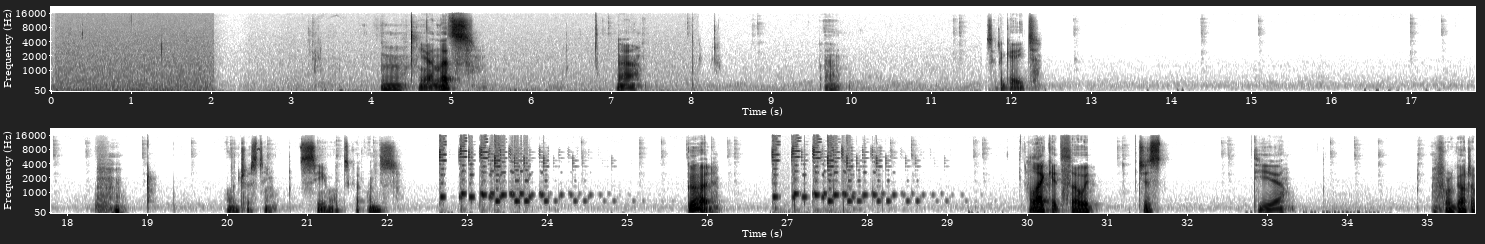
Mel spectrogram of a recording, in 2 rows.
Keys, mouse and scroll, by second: 1.8-3.4 drag, 4.0 right click, 6.8 click, 7.3 click, 8.7 right click, 11.2 click, 12.7-14.5 drag, 15.0-17.1 drag, 17.3 click, 18.1 click, 19.4-20.1 drag, 20.2-20.6 drag, 21.0 click, 21.7 click, 21.9 space, 24.3-25.3 drag, 25.3-25.8 drag, 26.1 click, 28.2 click, 29.2 click, 29.9 space, 31.0 right click, 32.3 click, 33.7 click, 34.3 click.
